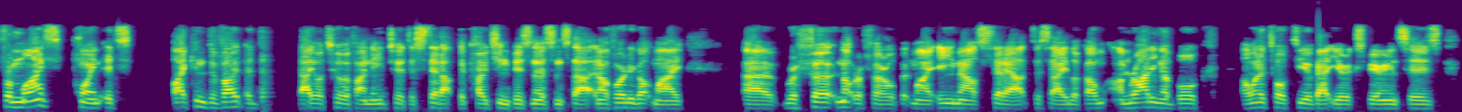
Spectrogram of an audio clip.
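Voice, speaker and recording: An Australian-accented man speaks fairly quickly with fairly even intonation. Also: medium pitch for a man. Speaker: business consultant moving into coaching. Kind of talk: call-in question on a coaching podcast. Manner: halting, with many fillers.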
